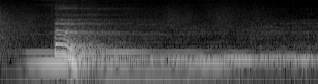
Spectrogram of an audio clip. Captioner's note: Danny yawns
